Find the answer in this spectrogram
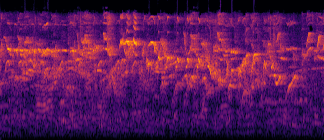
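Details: White-rumped shama in intense song after its molt, aimed at beating rival birds: a long, dense run of mixed whistles, wavering trills and rapid chattering phrases at full volume.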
